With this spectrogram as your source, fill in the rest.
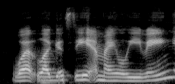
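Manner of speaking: normal talking voice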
